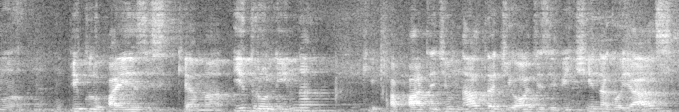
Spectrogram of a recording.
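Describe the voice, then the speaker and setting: A man, a priest interpreting live for a congregation, hesitant and searching for words, in a church. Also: a little high. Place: large reverberant church. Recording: echoey church, distant mic, faint noise.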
